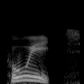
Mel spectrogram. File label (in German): "Huiz", Hianzisch Mundart; s Holz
